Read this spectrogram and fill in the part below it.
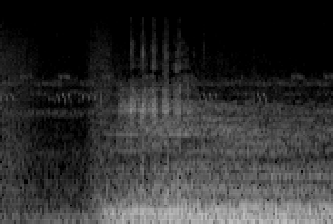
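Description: A dog barks nearby outdoors.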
